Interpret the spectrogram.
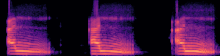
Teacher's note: تو یہ جو لام ہوتا ہے جب اس پر ساکن آئے گی اور اس سے پہلے والے حرف پر زبر آئے گا تو الحمدللہ آپ اور میں کیا کریں گے، وہاں پہ لام کو اس کی آواز کو تھوڑا چلاتے ہوئے پڑھیں گے، کیونکہ وہ توسط یا البینہ کا لیٹر ہے۔ ہم اس کو جھٹ سے شدہ کی طرح سٹاپ بھی نہیں کریں گے، رخوا کی طرح بہت لمبا ال کر کے بھی نہیں کریں گے، بلکہ درمیانی آواز کو اختیار کریں گے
